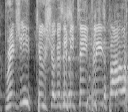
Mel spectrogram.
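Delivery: high, laughing mock order to the new boy; cocky senior player calling for his tea, laughing; cheeky laughing order. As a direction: lord it over the rookie, giggling. Teasing the new lad making tea.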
